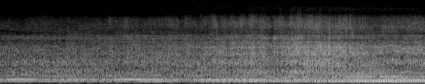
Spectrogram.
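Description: Two heavy-duty pickup trucks, a Ford Super Duty and a Ram, accelerating hard side by side down a drag strip, their engines growing louder as they come past. The engine note steps down in pitch about two and a half seconds in as a gear changes.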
